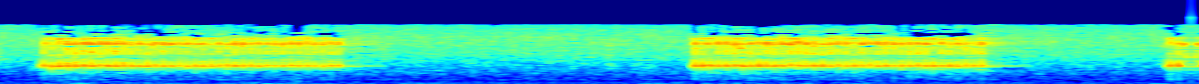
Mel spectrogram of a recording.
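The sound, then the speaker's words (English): Telephone ringing on the line after a New York number is dialed: two long buzzing rings about one and a half seconds each, separated by a pause, with a third ring just beginning at the end. “Back in the Randolph house, I found a telephone with no one around. I dialed Cal Hendricks' number in New York.”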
